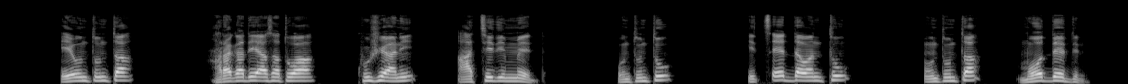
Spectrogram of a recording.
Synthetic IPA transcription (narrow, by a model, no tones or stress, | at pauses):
ʔeʊnt̪ːʊnt̪ːɐ | hɐ̰ɾɐɡɐd̪ɪjɐːs̬ɐt̪ʊwaː | kʊʃ̬ɪjaːnɪ | aːt͡sːɪd̪ɪɪmːe̞ːd̪ːɐ̥ | ʔʊnt̪ːʊnt̪ːʊ | ɪt͡sʼːe̞ːd̪ːɐwɐnt̪ːʊ | ʊnt̪ːʊnt̪ːɐ | mo̞ːd̪ːe̞ːd̪ːɪnɔ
